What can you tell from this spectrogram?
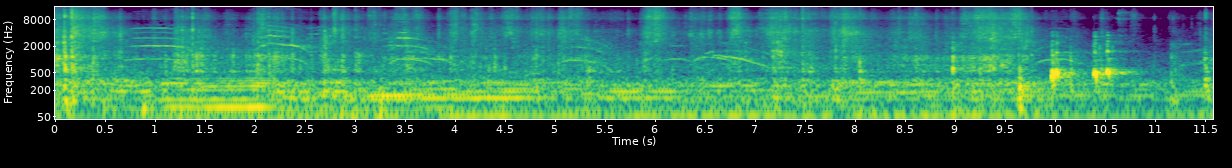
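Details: Sor and Kapov kittens wanting to come out and play, calling with a string of thin arched meows, some stacked and overlapping, over a constant low rumble with a few sharp clicks near the end.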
